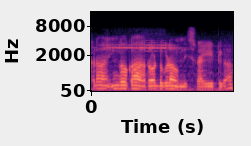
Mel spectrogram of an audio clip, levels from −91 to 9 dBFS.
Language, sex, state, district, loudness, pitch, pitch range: Telugu, male, Andhra Pradesh, Sri Satya Sai, -17 LUFS, 135 Hz, 125-150 Hz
